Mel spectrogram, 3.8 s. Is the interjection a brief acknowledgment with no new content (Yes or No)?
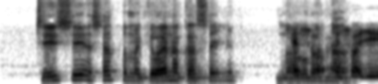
No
